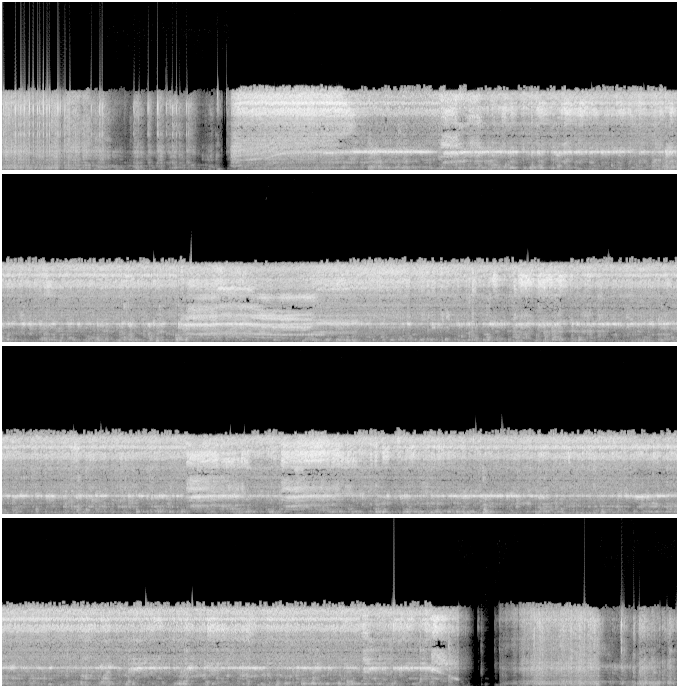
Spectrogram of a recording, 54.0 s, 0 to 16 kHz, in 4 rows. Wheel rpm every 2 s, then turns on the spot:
20, 20, 120, 230, 230, 230, 230, 240, 230, 220, 230, 230, 230, 230, 230, 230, 230, 230, 230, 230, 230, 230, 230, 230, 130, 10, 20.
0-4 50-54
